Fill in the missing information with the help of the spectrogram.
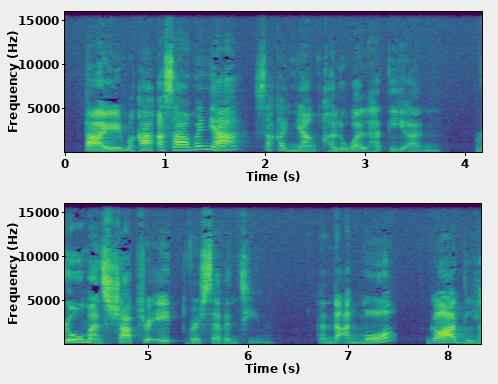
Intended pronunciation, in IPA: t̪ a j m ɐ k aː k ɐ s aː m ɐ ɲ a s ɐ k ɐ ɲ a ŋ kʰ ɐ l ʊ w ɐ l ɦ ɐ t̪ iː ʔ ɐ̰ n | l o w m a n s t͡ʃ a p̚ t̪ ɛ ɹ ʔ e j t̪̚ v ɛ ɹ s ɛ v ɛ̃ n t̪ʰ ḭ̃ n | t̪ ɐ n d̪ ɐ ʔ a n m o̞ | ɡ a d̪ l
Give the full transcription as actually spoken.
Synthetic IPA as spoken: t̪ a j m ɐ k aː k ɐ s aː m ɐ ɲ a s ɐ k ɐ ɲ a ŋ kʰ ɐ l ʊ w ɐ l ɦ ɐ t̪ iː ʔ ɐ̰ n | ɹ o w m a n s t͡ʃ a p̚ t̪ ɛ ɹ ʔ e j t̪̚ v ɛ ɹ s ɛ v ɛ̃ n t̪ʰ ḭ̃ n | t̪ ɐ n d̪ ɐ ʔ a n m o̞ | ɡ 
